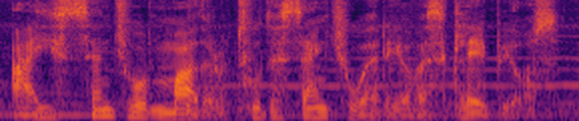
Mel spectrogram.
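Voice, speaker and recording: An actor playing a dedicated, brisk ancient Greek physician in a video game, earnest and emphatic in the way he talks. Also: deep voice, lively intonation, music in the background. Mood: solemn, regretful.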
